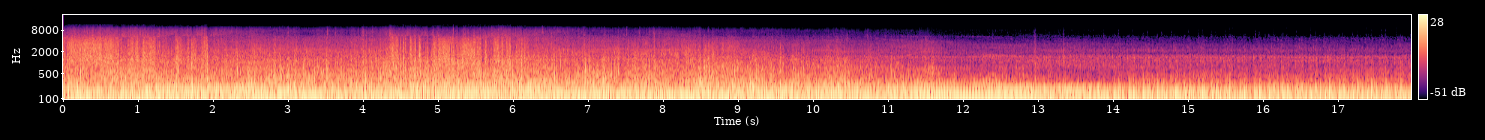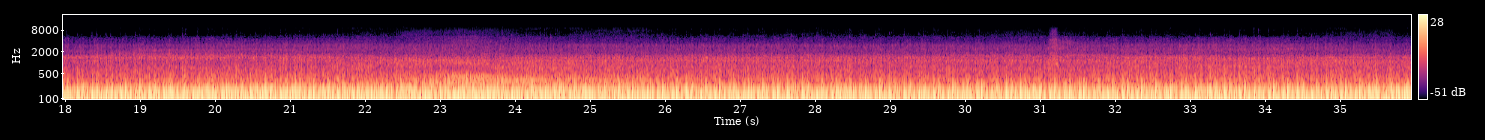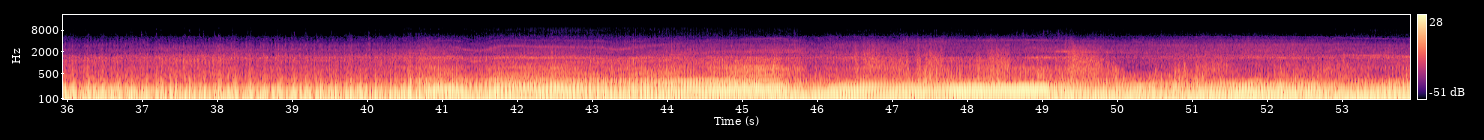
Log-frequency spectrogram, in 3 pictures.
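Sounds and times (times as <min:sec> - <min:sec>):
wind noise on microphone: 0:00.0 - 0:12.4, 0:21.0 - 0:28.0, 0:44.2 - 0:53.9
motorcycle engine accelerating: 0:00.0 - 0:53.9.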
